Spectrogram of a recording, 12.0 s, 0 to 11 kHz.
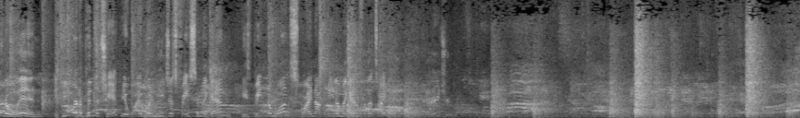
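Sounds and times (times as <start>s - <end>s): voices in large hall: 0.0s - 12.0s.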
